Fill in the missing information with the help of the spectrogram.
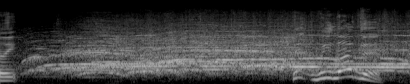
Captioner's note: cheers and applause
